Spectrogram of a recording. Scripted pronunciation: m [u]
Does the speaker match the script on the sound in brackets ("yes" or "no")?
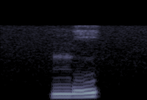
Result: yes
